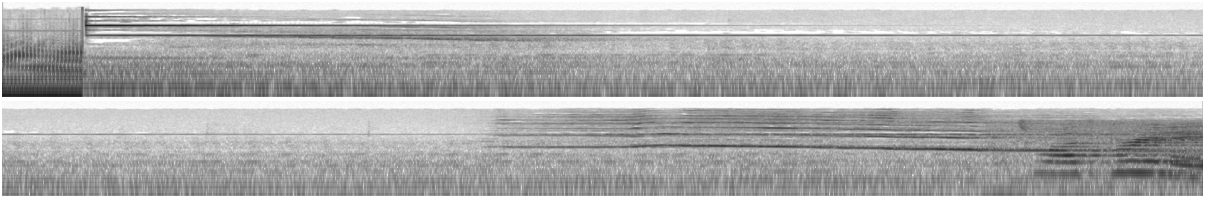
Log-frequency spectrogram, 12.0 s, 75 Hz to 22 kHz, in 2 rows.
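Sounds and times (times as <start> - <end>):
high held tone: 0.0 - 12.0.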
